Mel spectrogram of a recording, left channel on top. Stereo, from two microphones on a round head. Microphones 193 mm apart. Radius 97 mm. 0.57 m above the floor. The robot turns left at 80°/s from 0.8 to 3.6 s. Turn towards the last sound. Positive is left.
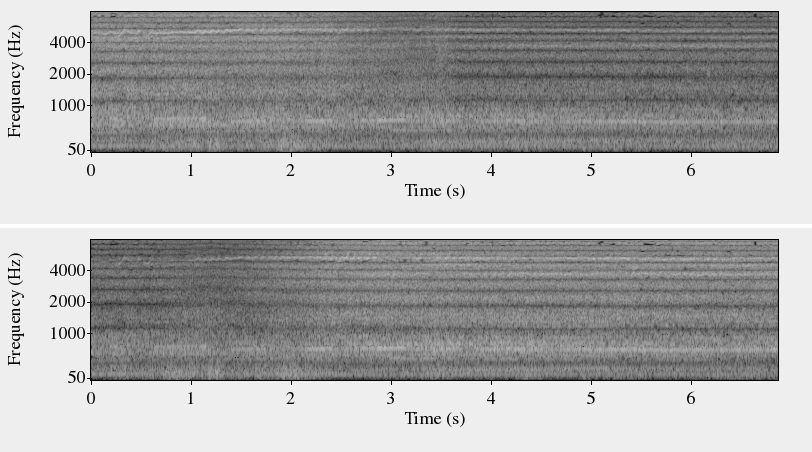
turn(degrees=-110)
